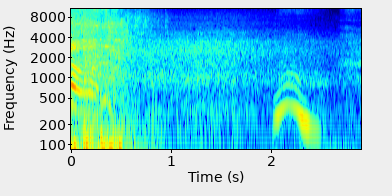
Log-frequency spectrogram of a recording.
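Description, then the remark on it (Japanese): A loud crash of shattering glass bursts out right at the start as a person comes flying in and glass lands on a main dish. It fades quickly, followed a moment later by a short voiced exclamation. “メインディッシュにガラスのトッピングが追加されてしまったよ。”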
